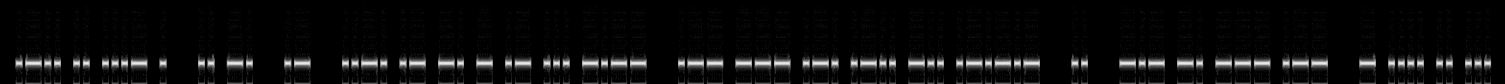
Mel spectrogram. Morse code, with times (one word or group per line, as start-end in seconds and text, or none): 0.2-1.7 LIVE
2.0-2.5 IN
2.9-3.1 A
3.4-6.5 FANTASY
6.8-10.4 WORLD.
10.7-10.9 I
11.2-13.3 KNOW
13.6-14.9 THIS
